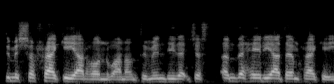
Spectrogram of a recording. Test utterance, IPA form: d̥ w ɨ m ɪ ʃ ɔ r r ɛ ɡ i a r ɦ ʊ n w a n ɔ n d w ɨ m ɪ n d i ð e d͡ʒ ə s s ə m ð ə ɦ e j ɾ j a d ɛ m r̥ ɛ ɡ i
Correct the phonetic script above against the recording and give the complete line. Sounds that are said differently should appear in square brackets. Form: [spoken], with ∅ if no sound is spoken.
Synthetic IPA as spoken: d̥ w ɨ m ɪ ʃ ɔ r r ɛ ɡ i a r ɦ ʊ n w a n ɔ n d w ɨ m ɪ n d i ð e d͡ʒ ə s [t] ə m ð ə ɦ e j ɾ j a d ɛ m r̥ ɛ ɡ i

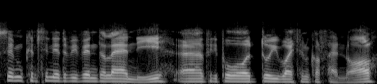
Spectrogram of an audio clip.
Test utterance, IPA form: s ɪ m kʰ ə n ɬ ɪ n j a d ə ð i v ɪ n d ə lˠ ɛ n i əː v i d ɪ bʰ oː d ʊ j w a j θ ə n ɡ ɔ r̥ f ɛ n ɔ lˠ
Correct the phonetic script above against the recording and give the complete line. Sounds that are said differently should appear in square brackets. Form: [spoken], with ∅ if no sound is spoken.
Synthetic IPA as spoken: s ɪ m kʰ ə n ɬ ɪ n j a d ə [v] i v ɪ n d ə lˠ ɛ n i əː v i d [i] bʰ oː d ʊ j w a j θ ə n ɡ ɔ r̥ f ɛ n ɔ lˠ

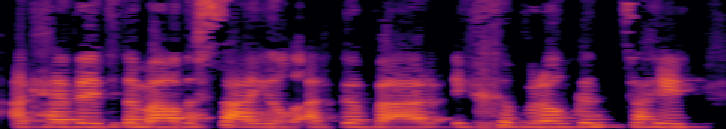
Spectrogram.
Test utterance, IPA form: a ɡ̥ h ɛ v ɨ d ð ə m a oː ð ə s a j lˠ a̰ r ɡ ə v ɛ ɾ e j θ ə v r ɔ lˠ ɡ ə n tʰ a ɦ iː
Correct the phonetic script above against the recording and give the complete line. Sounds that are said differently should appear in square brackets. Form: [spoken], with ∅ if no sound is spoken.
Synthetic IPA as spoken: a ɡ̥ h ɛ v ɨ d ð ə m a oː ð ə s a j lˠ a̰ r ɡ ə v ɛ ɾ e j [χ] ə v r ɔ lˠ ɡ ə n tʰ a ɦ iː

